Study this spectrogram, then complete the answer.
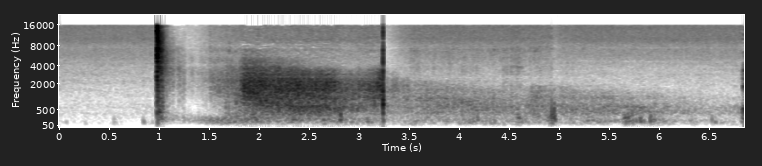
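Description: A rifle shot cracks loudly and echoes across open hills.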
